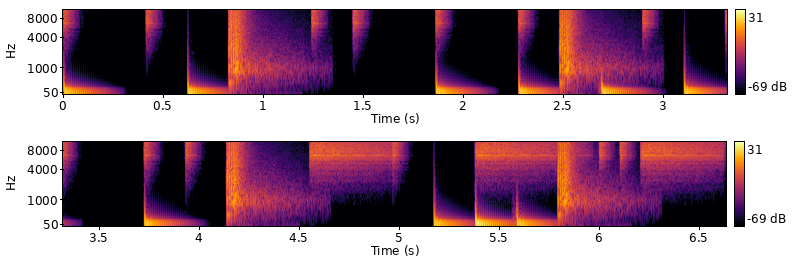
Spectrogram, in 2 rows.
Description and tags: On Rd loop 10
A bouncy 16 bar drum pattern made in FL studio 10s FPC plugin. I do not know yet or it is possible to mix loops made in FPC so these sounds are as they came in FL Studio 10
On-road, hip-hop, 145-bpm, 16-Bars, bounce, On-Rd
